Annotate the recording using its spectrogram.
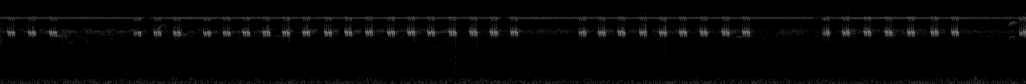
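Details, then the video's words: Insects calling in a strawberry field in Japan, recorded on a phone dropped while strawberry seedlings were being planted: high, pulsed chirps repeated about two to three times a second in bursts with short pauses, a steady faint hiss behind. "虫の鳴き声in いちご畑"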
